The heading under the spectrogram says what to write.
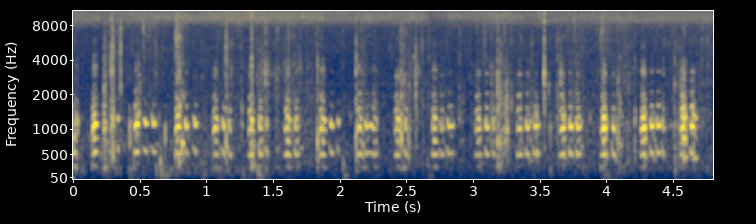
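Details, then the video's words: Chickens feeding on salad and vegetables: paired clucks repeated at a steady pace, roughly three per second, over a background of pecking taps. "CHICKENS EATING SALAD & VEGETABLES"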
